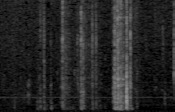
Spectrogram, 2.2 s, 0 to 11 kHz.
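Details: Babblers alarm-calling in the bush at sunset on 28 April during a safari drive while a leopard is tracked nearby: harsh, rasping chatter in short bursts building to a louder churring outburst, over a steady low engine hum.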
